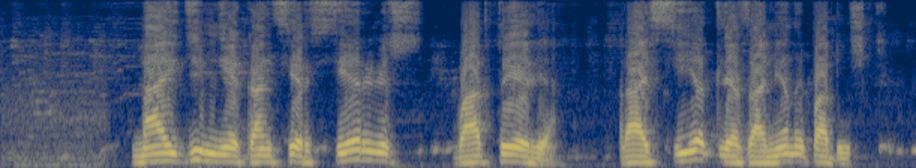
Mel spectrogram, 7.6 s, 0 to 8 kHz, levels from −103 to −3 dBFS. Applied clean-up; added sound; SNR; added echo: none; none; none; none.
